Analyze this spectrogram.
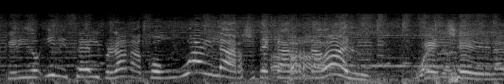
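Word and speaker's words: Huaylarsh: Bien, la manera de pronunciar correctamente de la palabra es Wailarsh.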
